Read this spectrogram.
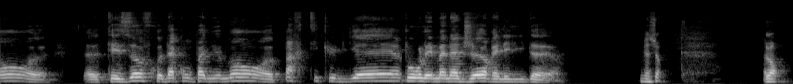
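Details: Adult male speaker(s), French conversation; normal speech.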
